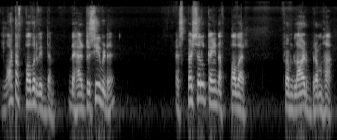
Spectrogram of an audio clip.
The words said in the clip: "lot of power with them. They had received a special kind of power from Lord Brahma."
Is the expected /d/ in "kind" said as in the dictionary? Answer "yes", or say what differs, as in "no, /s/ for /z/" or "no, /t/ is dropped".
yes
